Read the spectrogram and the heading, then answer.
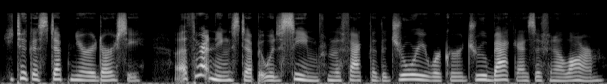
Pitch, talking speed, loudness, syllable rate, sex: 200 Hz, 235 wpm, -19 LUFS, 5.8 syllables/s, female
